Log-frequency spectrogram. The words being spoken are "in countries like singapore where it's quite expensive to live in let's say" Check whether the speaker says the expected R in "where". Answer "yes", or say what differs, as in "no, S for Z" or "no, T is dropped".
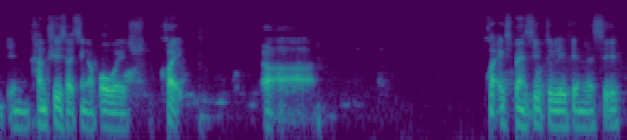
no, W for R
